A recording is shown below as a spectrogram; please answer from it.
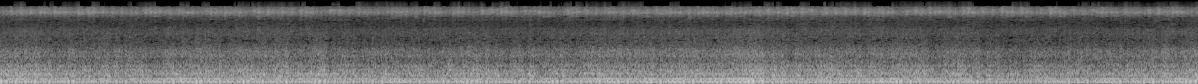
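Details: Briggs & Stratton 4.75hp engine, possibly on a Craftsman mower, that previously didn't run and reportedly died 10 minutes after being left, now repaired and run-tested, possibly past a minute; steady, even single-cylinder buzz with no surging or dying, normal running.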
